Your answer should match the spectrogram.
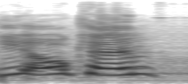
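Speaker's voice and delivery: high put-on "yeah, okay", unimpressed; mock dismissive manager. R J Daniels brushing off Shauna, high mock-bored voice. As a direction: pitch it up and brush her off.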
